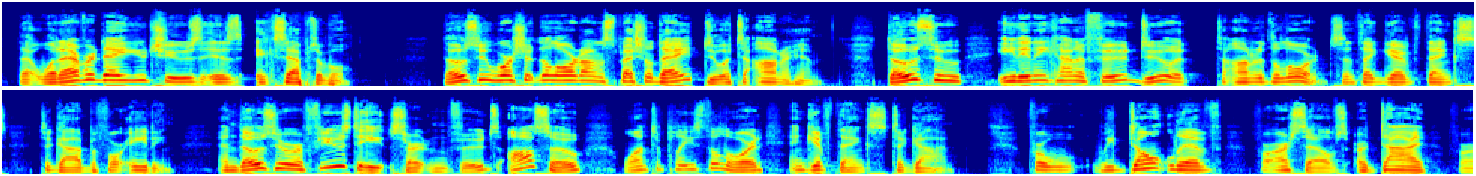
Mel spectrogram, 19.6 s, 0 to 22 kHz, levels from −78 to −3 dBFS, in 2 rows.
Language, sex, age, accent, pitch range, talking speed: English, male, 50-69, American, 130-190 Hz, 215 wpm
